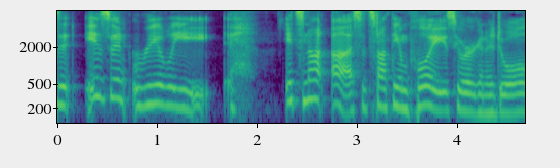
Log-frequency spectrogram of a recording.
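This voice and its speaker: A woman telling an anecdote casually, in a meandering, hesitant, conversational way. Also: mid-range voice. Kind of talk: improvised casual storytelling.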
